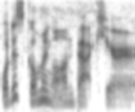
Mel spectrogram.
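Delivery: mock scornful, jeering, taunting voice. Retelling a wrestling segment, imitating Chelsea Green mocking the others. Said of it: "Chelsea just immediately mocks them".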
